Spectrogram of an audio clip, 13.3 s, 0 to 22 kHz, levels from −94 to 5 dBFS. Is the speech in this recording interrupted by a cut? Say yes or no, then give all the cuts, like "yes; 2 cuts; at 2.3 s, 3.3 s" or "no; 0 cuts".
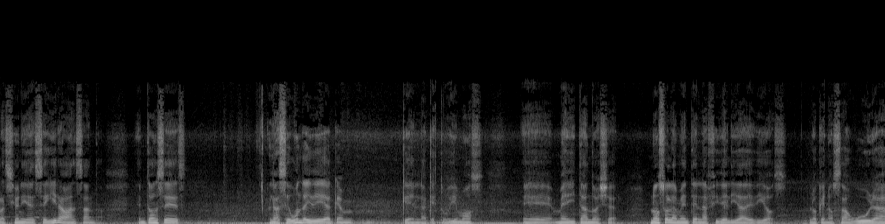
no; 0 cuts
